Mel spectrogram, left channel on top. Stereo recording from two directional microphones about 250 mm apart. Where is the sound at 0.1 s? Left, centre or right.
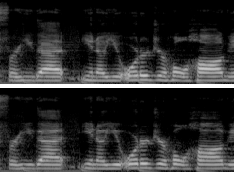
Left.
